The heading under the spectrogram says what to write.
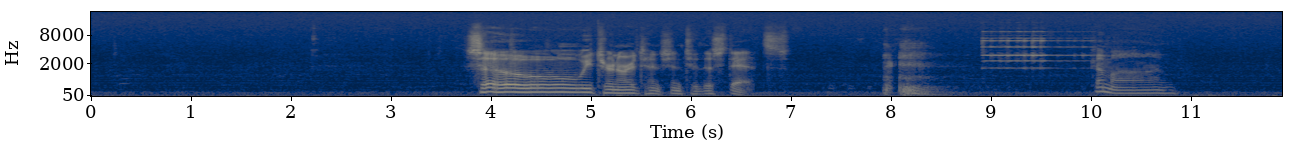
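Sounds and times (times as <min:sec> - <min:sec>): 
speech: 0:03.9 - 0:07.0, 0:10.0 - 0:10.9
mobile phone ringing with a bright electronic tone: 0:08.9 - 0:10.8.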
